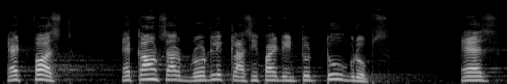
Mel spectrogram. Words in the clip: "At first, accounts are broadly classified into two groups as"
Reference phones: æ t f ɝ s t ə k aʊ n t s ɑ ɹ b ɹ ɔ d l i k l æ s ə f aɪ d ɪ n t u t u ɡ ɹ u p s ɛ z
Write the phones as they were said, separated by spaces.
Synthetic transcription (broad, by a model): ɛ t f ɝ s t ə k aʊ n t s ɑ ɹ b ɹ ɔ d l i k l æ s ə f aɪ d ɪ n t u t u ɡ ɹ u p s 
